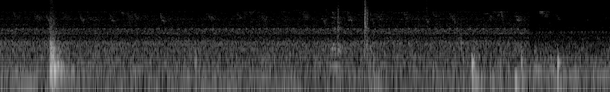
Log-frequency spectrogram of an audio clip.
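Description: Faint outdoor ambience: a steady low hum like distant traffic, with occasional faint bird chirps. A single sharp knock comes about a second in, and a few softer knocks and clicks follow in the second half.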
